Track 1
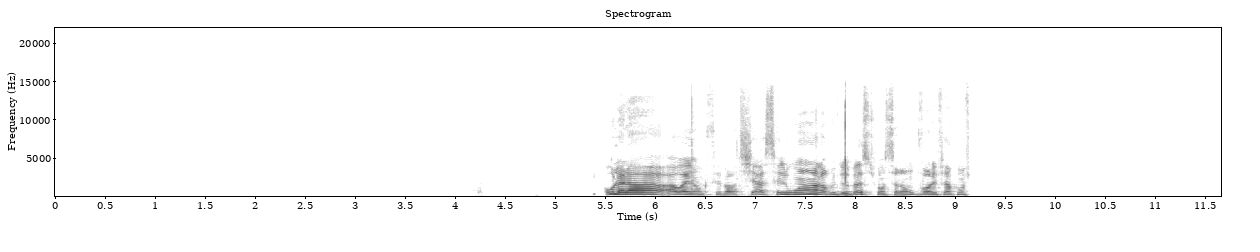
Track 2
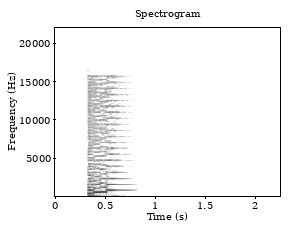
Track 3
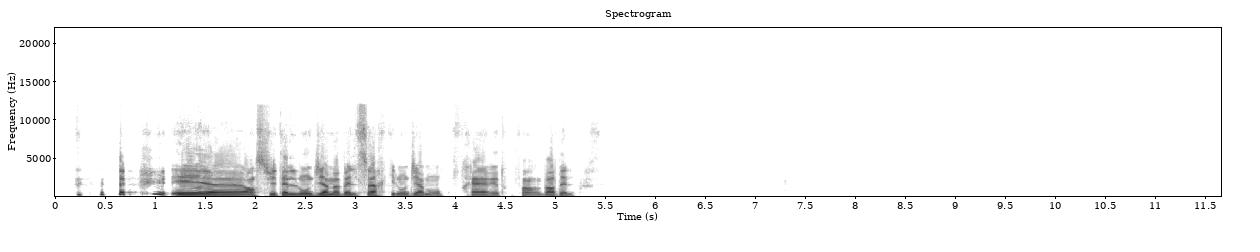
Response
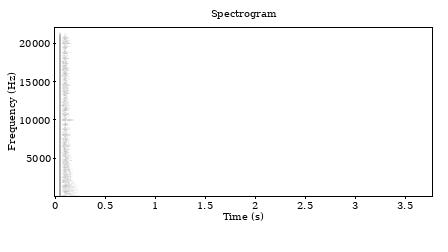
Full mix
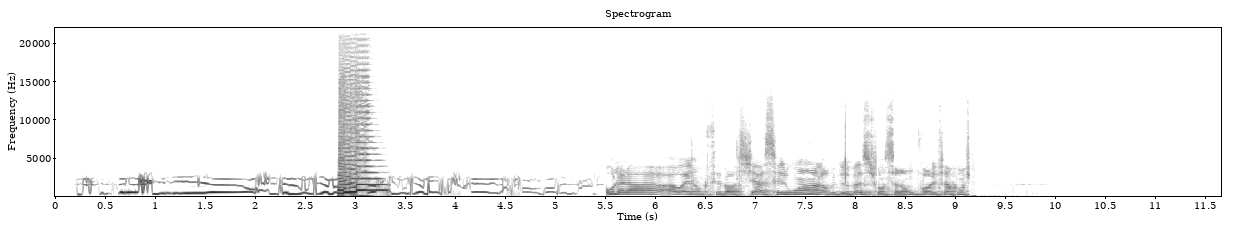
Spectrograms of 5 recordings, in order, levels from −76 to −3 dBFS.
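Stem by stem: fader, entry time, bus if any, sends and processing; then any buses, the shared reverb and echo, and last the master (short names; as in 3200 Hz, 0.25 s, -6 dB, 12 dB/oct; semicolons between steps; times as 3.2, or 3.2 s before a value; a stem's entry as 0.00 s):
+2.5 dB, 0.00 s, no send, gate -51 dBFS, range -24 dB; LPF 5700 Hz 12 dB/oct; compressor 16:1, threshold -36 dBFS, peak gain reduction 14 dB
+2.5 dB, 2.50 s, no send, low-pass opened by the level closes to 340 Hz, open at -27 dBFS; overdrive pedal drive 25 dB, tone 4700 Hz, clips at -13 dBFS
-3.0 dB, 0.00 s, no send, sine-wave speech; elliptic low-pass 2200 Hz, stop band 40 dB; auto duck -18 dB, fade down 1.50 s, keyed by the first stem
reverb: off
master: sustainer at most 43 dB/s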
